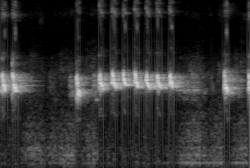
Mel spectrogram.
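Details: Female yellow-vented bulbul luring males with clipped chirps, a pause, then a fast evenly pitched run of about ten notes, followed by two more sharp notes.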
